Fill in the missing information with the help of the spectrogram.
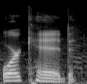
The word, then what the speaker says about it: orchid: I can't pronounce that word. That is a trick. Okay, Orchard. I never remember it. – Orchid. Orchard. – Orchard for apples. Orchid for White Stripes.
